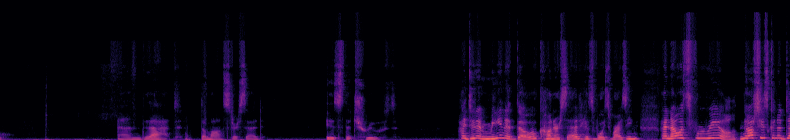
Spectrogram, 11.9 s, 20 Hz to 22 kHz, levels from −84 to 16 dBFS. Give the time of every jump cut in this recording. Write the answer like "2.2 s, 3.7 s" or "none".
9.9 s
